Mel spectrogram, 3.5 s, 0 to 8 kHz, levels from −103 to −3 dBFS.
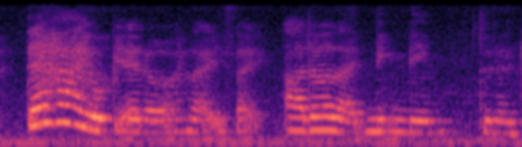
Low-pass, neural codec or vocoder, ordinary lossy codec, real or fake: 7.2 kHz; none; none; real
